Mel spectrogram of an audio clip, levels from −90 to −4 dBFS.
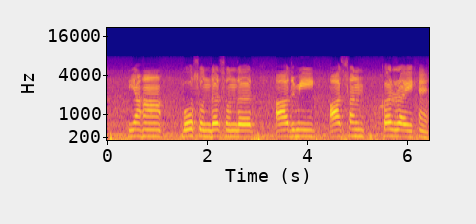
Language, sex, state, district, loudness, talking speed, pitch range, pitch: Hindi, female, Haryana, Charkhi Dadri, -13 LUFS, 85 wpm, 220-230 Hz, 225 Hz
